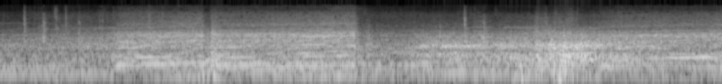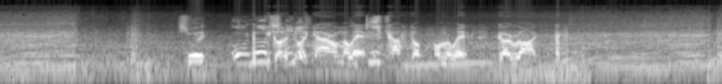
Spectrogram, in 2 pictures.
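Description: A racing car engine revs up and down steadily.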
